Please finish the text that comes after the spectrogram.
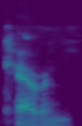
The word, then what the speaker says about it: Charon: So I was just, Peter and I were chatting about how Charon was pronounced, whether it's pronounced Sharon or Karen or Charon.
